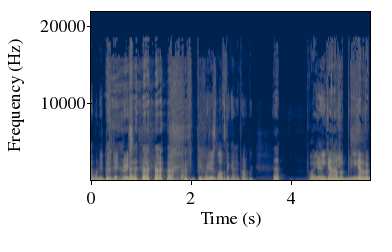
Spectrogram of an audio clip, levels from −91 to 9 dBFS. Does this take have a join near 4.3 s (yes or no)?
yes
